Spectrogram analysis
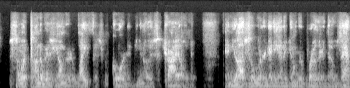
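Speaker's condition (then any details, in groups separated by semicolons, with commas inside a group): Head and neck cancer; laryngectomy; voice lost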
